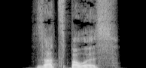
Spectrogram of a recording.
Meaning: genitive of Satzbau
- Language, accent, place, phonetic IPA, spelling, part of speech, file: German, Germany, Berlin, [ˈzat͡sˌbaʊ̯əs], Satzbaues, noun, De-Satzbaues.ogg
